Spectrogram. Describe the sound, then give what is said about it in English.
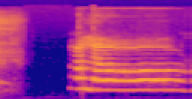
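A male cat lets out one long, steady meow, fairly loud, holding its pitch for about a second after a short pause. “Is there a kitty?”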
